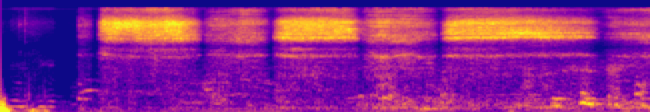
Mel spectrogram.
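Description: Handling noise on a phone's microphone: a thump as it is grabbed, then hissing rubs against the mic that come and go about once a second.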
